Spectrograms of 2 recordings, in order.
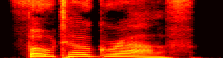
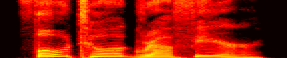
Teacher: In photograph, the stress is on the first syllable, but in photographer, it moves to the second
